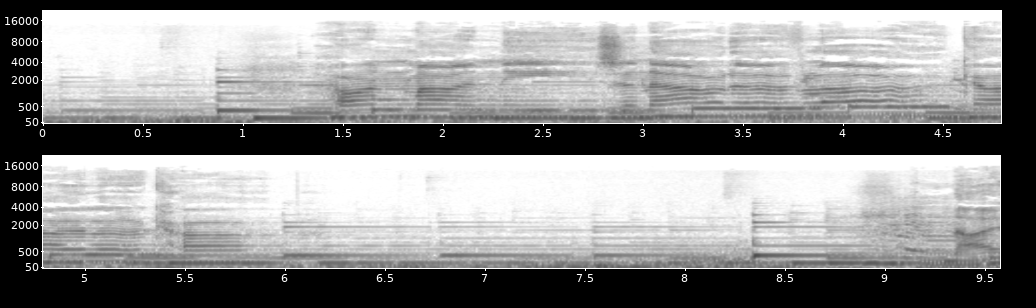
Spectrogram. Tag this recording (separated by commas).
Music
